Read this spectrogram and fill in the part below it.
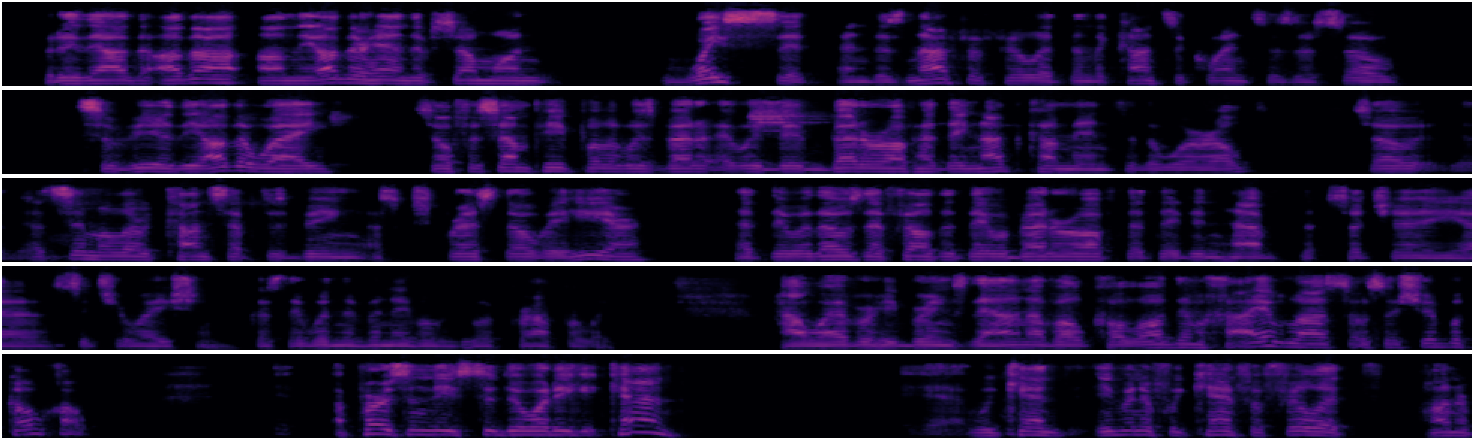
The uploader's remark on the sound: Live On Zoom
